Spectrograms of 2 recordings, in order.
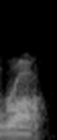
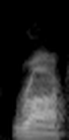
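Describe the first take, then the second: First: The final k sound is weak or dropped. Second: The final k sound is strong and clear.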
